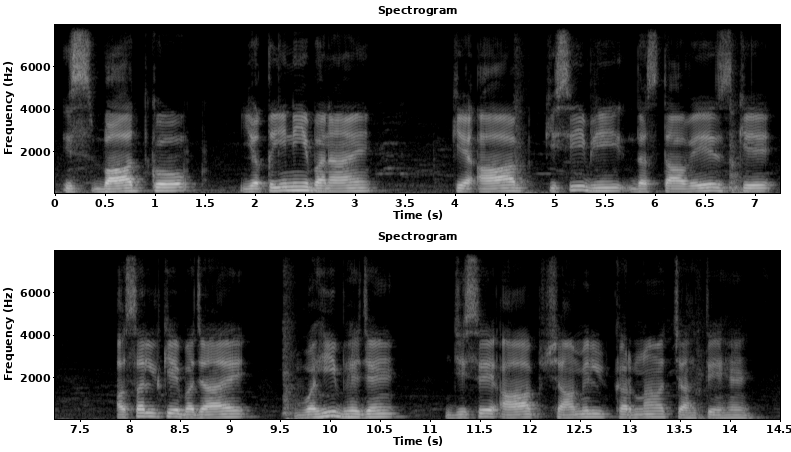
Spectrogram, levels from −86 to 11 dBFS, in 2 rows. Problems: none marked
